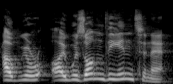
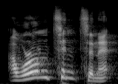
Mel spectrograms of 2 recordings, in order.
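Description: First: It is said with a standard accent, 'the' pronounced fully. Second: It is said with a Yorkshire accent, 'the' reduced.

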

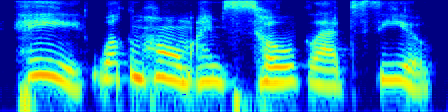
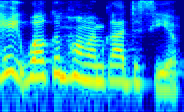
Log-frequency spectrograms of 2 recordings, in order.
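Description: First: It sounds warm and attentive. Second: It sounds distracted and inattentive.

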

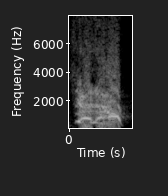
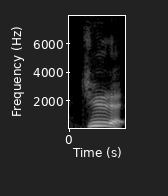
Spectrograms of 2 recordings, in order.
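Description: First: The name is called out in a frantic shout. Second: The name is called casually and calmly.

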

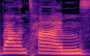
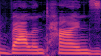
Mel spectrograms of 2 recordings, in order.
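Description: First: It is said with an m sound: Valentimes. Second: It is said with an n sound: Valentines. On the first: The speaker calls it wrong. "It is not happy Valentine's Day as in time of the day" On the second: The speaker calls it right. "Valentine's Day does not have an M as in Mary"

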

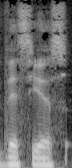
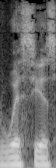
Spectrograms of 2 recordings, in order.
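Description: First: The name begins with a V sound. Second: The name begins with a W sound. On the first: "the W is pronounced as a V" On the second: "I've heard Wissius"

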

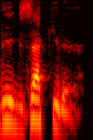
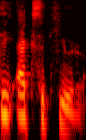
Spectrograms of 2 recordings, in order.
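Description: First: It is not said like the verb 'execute'. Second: It is said like the verb 'execute'. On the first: The speaker calls it right. "it's called the Executor" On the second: The speaker calls it wrong. "not the Executor"

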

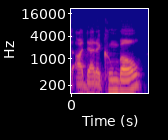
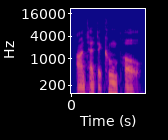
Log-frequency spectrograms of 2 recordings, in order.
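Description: First: The surname is given its Nigerian pronunciation. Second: The surname is given its Greek pronunciation. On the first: "I'm guessing that's the Nigerian way" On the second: "Greek way to say it"

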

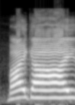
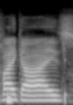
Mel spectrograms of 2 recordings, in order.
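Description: First: It is said very loudly. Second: It is said at a moderate volume.

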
